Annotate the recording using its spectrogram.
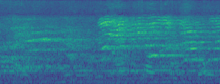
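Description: Background chatter of voices in a large indoor hall, with higher-pitched voices coming in about a second in.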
